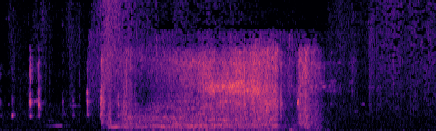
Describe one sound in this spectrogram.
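Dry leaves rustle loudly as something pushes through a pile.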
